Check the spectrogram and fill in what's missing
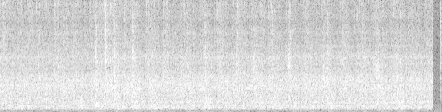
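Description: A sewing machine stitches a long straight seam on a double-sided ecobag, running loud, close and continuous with a fast, even mechanical rhythm, then stopping abruptly at the end.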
